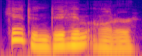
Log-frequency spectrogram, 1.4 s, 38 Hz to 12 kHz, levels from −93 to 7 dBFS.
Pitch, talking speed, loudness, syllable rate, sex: 115 Hz, 170 wpm, -14 LUFS, 4.5 syllables/s, male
